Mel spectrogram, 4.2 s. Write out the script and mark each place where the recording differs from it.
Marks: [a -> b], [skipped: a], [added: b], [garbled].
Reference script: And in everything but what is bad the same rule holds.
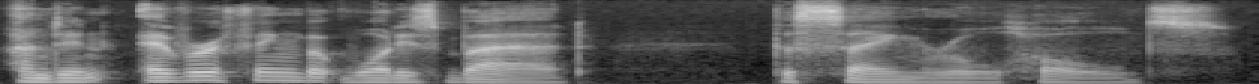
And in everything but what is bad the same rule holds.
